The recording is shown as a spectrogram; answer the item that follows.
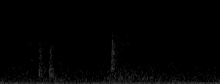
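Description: Near silence: room tone with a few faint clicks, two close together about half a second in and one just after a second.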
